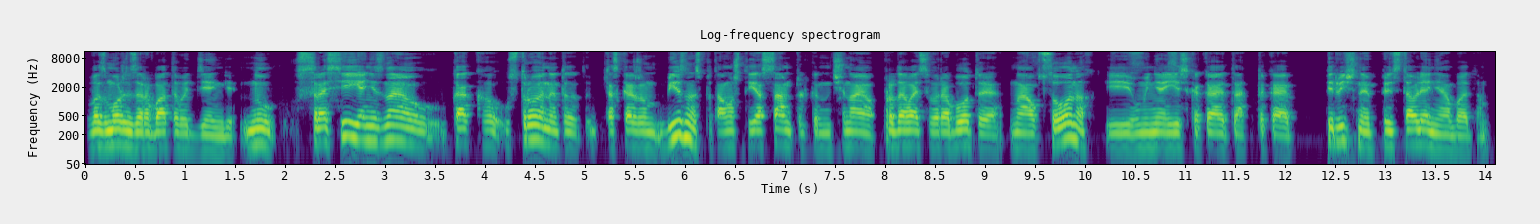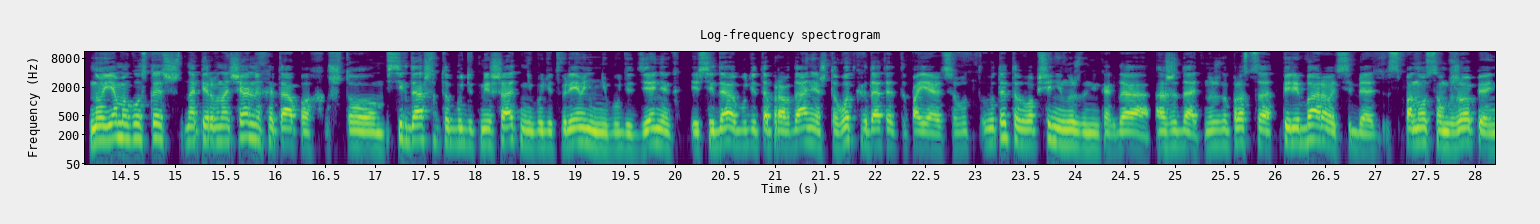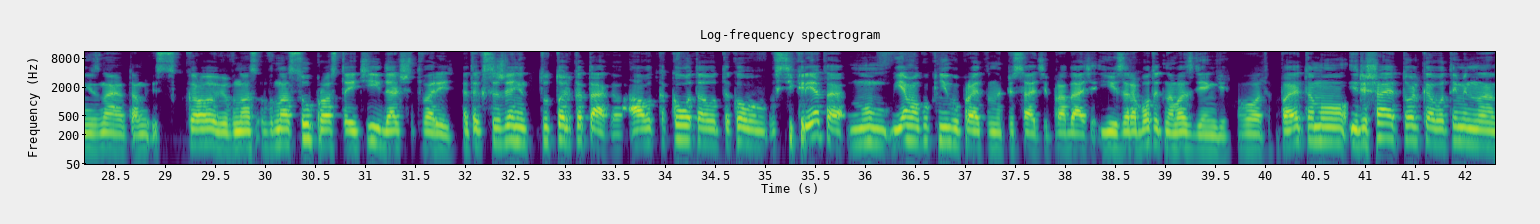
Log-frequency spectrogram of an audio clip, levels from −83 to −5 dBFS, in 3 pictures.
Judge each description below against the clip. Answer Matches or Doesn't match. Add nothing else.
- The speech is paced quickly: Matches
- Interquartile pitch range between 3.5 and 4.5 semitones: Matches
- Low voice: Matches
